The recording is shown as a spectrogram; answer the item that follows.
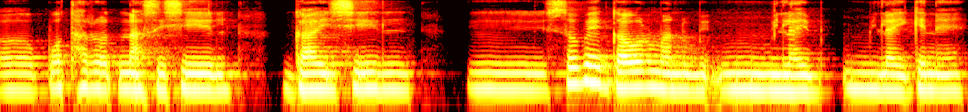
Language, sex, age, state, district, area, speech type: Assamese, female, 30-45, Assam, Goalpara, urban, spontaneous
